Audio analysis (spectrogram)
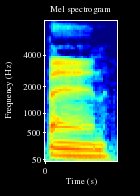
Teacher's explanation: before the letters m or n or or the sound um our vowels sort of get pushed through our nose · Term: nasalization of vowels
